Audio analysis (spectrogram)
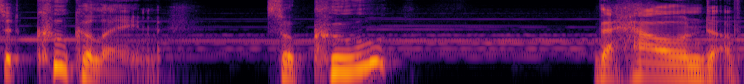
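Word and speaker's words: Cú Chulainn: Cuchulainn? I always pronounce it Cuchulainn.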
